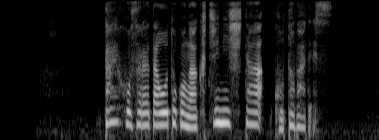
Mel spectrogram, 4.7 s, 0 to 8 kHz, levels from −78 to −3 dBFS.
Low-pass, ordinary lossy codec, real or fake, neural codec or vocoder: none; none; real; none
